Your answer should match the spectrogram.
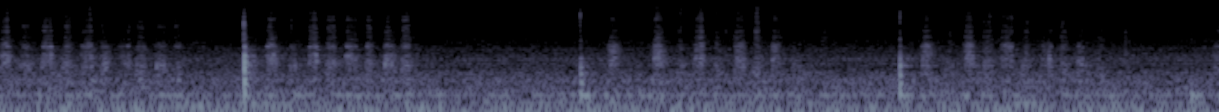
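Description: A coin scraping the scratch-off coating from a lottery ticket in a series of short strokes, with one sharper click about a second in.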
